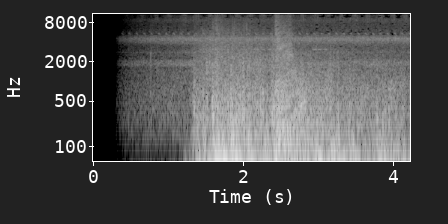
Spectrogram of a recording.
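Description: Deep, rumbling, thunder-like sound effect of a logo intro, swelling up out of silence and turning loud about a second and a half in.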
